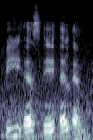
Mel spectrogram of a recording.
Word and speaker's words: psalm: The word psalm is written Psalm, but in pronunciation it is psalm, not psalm or like.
